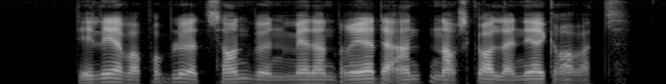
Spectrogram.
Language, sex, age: Norwegian, male, 44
